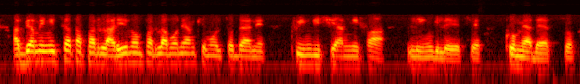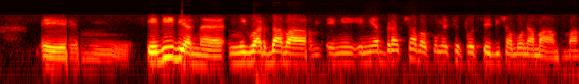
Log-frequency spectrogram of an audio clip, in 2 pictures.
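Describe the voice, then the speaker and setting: He has a plain, everyday voice, pitched in the middle range. His delivery is lively and moderately paced. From Umbria, Italy. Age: 30s. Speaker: photographer. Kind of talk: radio interview. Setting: phone call.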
